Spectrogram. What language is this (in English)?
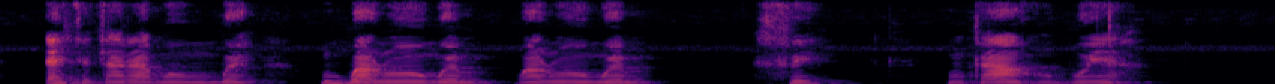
Igbo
